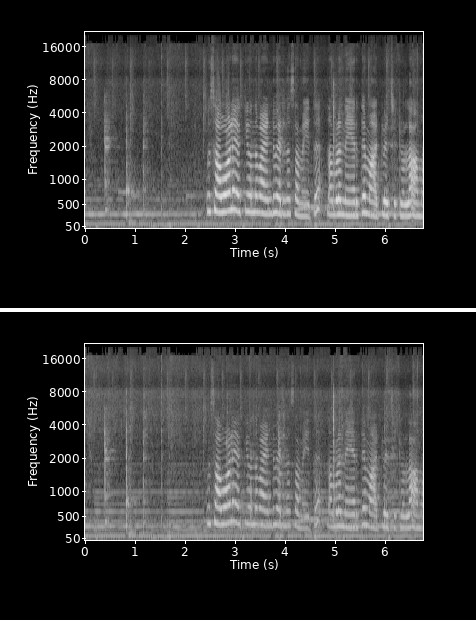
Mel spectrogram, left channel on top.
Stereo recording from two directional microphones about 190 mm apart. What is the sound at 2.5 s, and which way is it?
A woman's voice, 20° left (ahead or behind).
